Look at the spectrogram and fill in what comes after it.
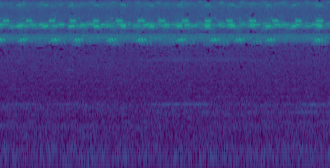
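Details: Night chorus of crickets recorded on a warm, humid summer night in the Midwest: steady high-pitched pulsing chirps from many insects, overlapping in even bands, with quiet low background hum.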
